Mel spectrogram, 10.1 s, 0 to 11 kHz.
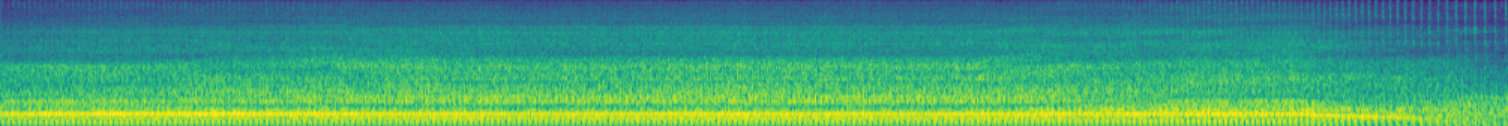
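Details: Murray 3.5hp Classic push mower, final run after full service, new diaphragm, different plug, toggle kill switch and wash: even, steady drone at constant speed, no misses or knocks, then clean wind-down at shutoff; runs healthy.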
